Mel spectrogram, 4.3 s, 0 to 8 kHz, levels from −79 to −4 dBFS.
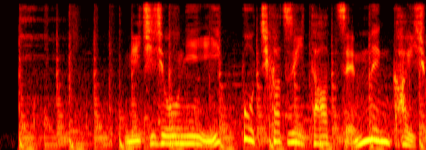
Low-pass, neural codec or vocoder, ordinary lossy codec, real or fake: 7.2 kHz; none; none; real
